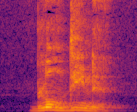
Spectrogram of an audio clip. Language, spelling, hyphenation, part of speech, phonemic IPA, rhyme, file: Dutch, blondine, blon‧di‧ne, noun, /blɔnˈdiːnə/, -iːnə, Nl-blondine.ogg
- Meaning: a blonde (fair-haired) female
